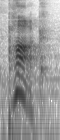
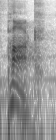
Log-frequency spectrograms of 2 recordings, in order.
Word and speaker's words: Park: and by the way it's park not park there's no r in there it's just put it there by koreans to make it easier to remember it pronounced by for americans but originally it's pack with no r whatsoever just saying a little bit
